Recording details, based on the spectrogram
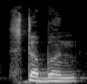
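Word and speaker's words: stubborn: और यहाँ पे आर हमारा साइलेंट है। साइलेंट का मतलब है कि आर का उच्चारण आपको ऐसे करना है कि सामने वाले इंसान को ये ना पता चले कि आपने आर बोला है कि नहीं बोला। तो मीनिंग बनी स्टबन।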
